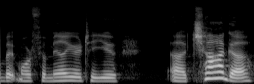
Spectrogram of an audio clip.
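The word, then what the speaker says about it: cāga: more familiar to you chaga which is spelled CA GA means not holding on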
